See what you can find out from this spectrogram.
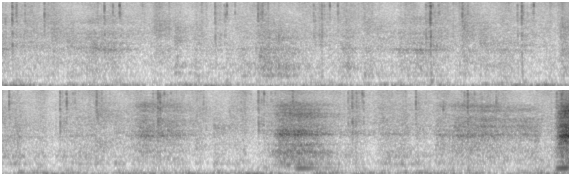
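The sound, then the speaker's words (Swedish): Feet kick sideways and jump during a workout, making a steady run of soft rhythmic thuds and scuffs that end in a louder hit. “Och så kickar vi i sidled. Sätter ut hälen. Och här kan du välja att gå över till att hoppa.”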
